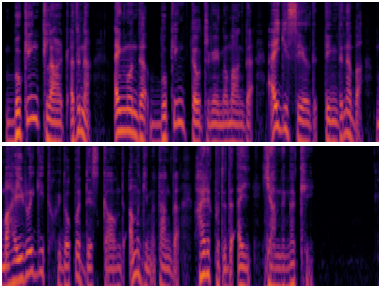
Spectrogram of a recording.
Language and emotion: Manipuri, surprised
